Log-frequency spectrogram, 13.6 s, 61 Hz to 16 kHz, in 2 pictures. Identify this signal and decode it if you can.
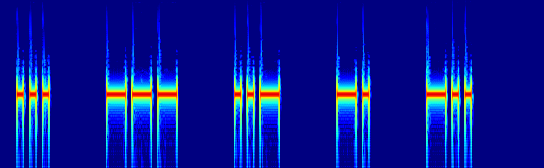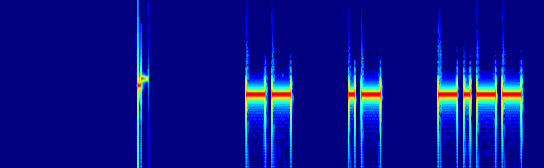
Morse code, heard as a keyed tone, about 15 wpm, spaced as for 9 wpm, 700 Hz. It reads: SOUND MAY
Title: 3x Character Spacing - Top 100 Words - 15wpm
